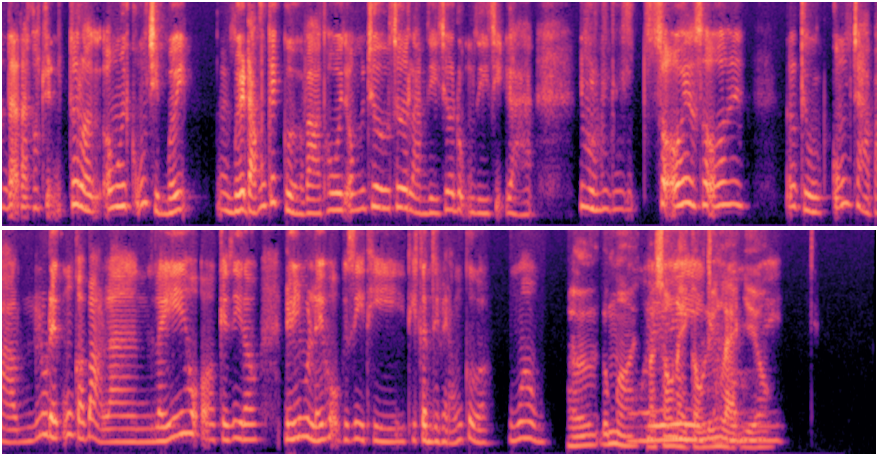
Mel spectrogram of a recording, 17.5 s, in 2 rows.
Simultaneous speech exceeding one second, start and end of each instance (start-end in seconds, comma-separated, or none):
15.0-16.5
